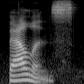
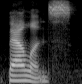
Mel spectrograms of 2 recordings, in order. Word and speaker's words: balance: 의미이죠 균형이라는 의미이죠 균형 한국식으로는 밸런스라고 많이 읽는데 실제 영어 발음은 처음는 a 소리가 나고 그다음는 어와 비슷한 소리가 나서 bance bance 요렇게 읽죠 bance 마지막 요것은 무슨 의미였죠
